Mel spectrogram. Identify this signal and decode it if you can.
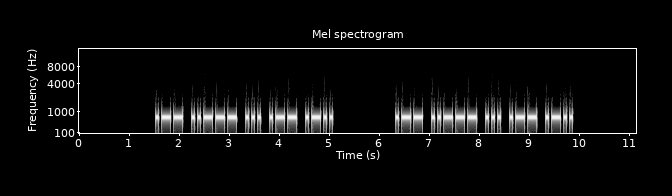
Morse code, heard as a keyed tone, about 20 wpm, 700 Hz. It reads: W2SWL W2SWL
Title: USA Call Signs - 5 Characters - Repeated 2x - 20wpm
